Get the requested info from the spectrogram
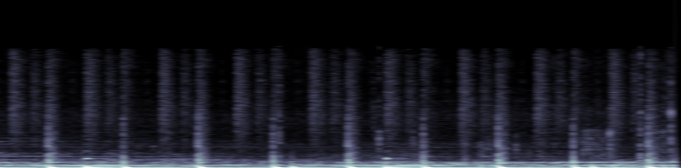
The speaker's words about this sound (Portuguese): Deixa eu tomar um pouquinho de água aqui.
